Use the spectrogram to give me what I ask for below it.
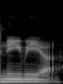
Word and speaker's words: Nemea: M in my, N in nigh, E. Okay, knee. Oh, it is Nemea. Okay, I was right.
